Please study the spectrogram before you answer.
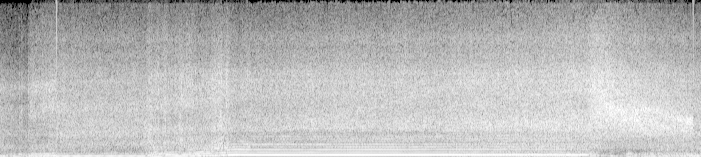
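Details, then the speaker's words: Turbo car at FuelTech trying to spool the turbo: the engine rises from a low drone to a steady high tone with a brief stumble, a dead spot, before boost holds; cause unsure, fuel or timing suspected. "Sounds like it's probably got one spot you can probably. Yes. It's like a dead spot. I don't know if it was like fuel or timing, but once you went through that, it kept steady and the booster just like."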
